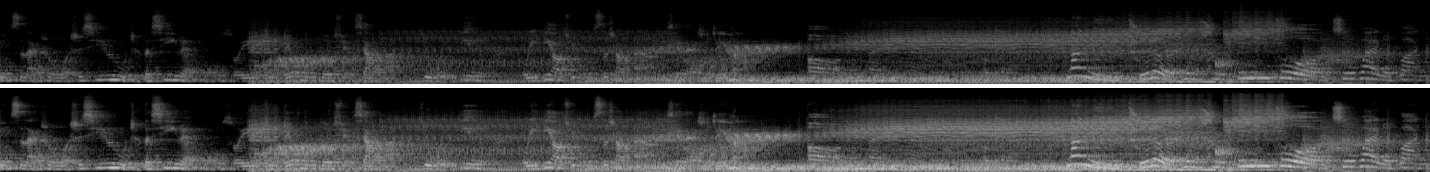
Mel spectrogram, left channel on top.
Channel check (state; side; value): quieter; left; 10.1 dB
